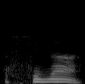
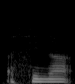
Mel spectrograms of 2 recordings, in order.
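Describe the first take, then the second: The two takes are said the same way.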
